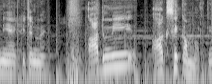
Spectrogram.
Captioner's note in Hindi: नाक से की जाने वाली आवाज़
